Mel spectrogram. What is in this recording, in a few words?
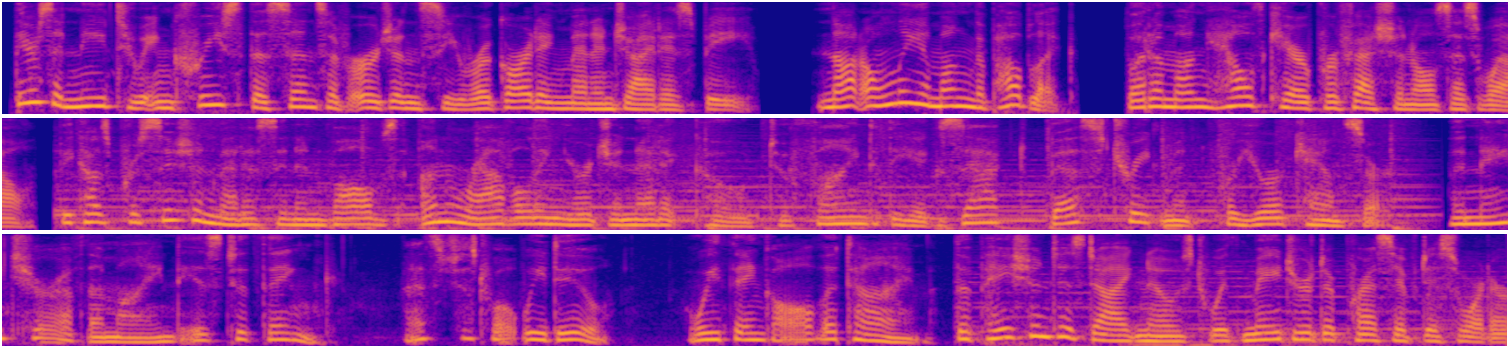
40s50s Female Narration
